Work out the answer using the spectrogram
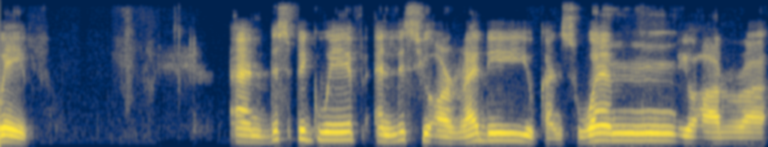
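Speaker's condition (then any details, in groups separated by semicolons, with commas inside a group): No condition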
